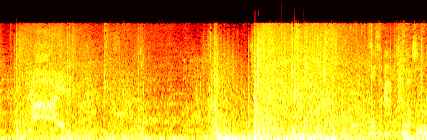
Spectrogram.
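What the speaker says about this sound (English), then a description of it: "This precision bomb." A precision bomb goes off in the video game The First Descendant, a loud booming blast that rolls into a long crashing rumble amid busy game effects.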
